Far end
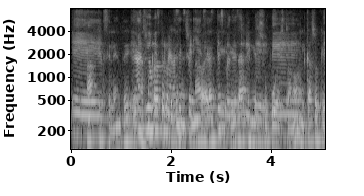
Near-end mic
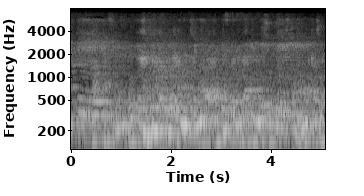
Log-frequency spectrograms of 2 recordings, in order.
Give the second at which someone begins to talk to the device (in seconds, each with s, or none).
none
